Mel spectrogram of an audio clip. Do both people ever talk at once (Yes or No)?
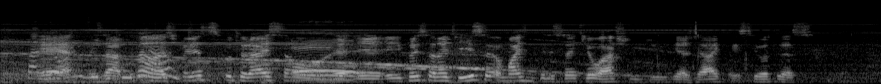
Yes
